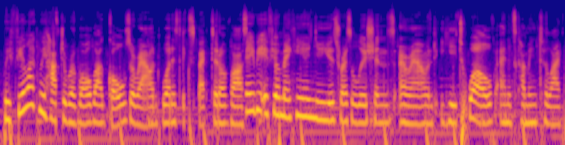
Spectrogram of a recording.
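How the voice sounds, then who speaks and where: A woman in her twenties, slightly congested, giving earnest, encouraging advice straight to her viewers in a casual vlog. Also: on the low side. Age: 20s. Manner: earnest, encouraging, addresses viewers as "you guys". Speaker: vlogger. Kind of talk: direct-to-camera advice vlog.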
